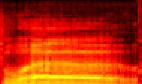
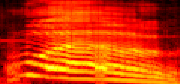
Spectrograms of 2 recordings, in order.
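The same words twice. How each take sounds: First: It is said in a deep voice. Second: It is said in a high-pitched voice.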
